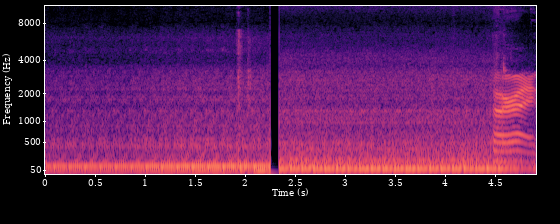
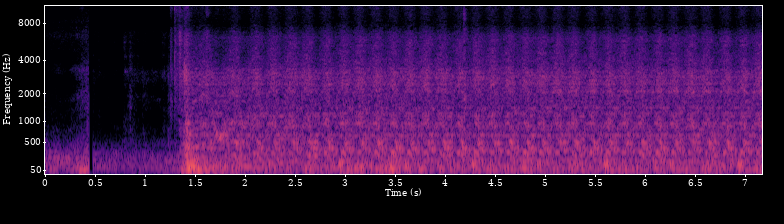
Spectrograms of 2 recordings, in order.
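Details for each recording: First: Ford 7.3 Powerstroke diesel after fuel heater and cracked fuel cap leak repair, started on block warmer with inoperative glow plugs: steady low diesel clatter at idle with one brief dropout; running normally again, needs glow plugs. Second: Ford 7.3 Powerstroke diesel below 30°F, cold, on three jump packs after fuel heater and cracked-cap fuel leak repairs: labored, sluggish cranking that never fires; batteries too weak to spin it fast enough, to be charged before retrying.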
